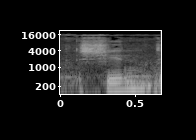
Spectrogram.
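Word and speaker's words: Shi (شِ): Ya, ingat dalam pengucapan huruf Shin, jangan sampai terlalu ke depan bibirnya. Bahkan kalau bisa diusahakan bibirnya tidak monyong ke depan. Shi, tidak jauh beda dengan ketika membaca hamzah kasrah. I, shi.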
